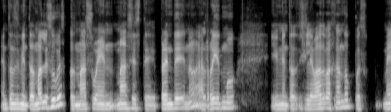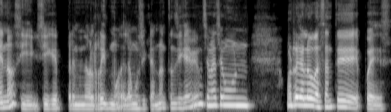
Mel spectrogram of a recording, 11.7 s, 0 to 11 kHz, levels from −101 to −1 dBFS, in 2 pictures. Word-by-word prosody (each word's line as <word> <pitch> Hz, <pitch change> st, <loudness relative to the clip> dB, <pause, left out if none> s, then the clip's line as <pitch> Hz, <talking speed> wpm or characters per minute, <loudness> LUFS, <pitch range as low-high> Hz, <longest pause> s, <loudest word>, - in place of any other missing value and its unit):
Entonces, 130 Hz, +1 st, 0 dB
mientras 120 Hz, -1 st, +3 dB
más 145 Hz, +3 st, +4 dB
le 155 Hz, -, +1 dB
subes, 215 Hz, +9 st, +3 dB
pues, 115 Hz, -, -2 dB
más 120 Hz, +1 st, +1 dB
suen 130 Hz, -1 st, 0 dB
más, 130 Hz, 0 st, 0 dB
este, 120 Hz, -4 st, -5 dB
prende, 130 Hz, +2 st, +2 dB
¿no?, -, -, -3 dB
al 115 Hz, -, -3 dB
ritmo. 150 Hz, +4 st, -1 dB, 0.5 s
Y -, -, -4 dB
mientras 115 Hz, -1 st, -2 dB
si 125 Hz, -, -7 dB
le 120 Hz, -, +1 dB
vas 130 Hz, +3 st, +2 dB
bajando, 150 Hz, +6 st, -2 dB
pues, 115 Hz, -8 st, -9 dB, 0.2 s
menos, 165 Hz, -, -1 dB
y 115 Hz, -3 st, -4 dB
sigue 125 Hz, +1 st, -3 dB
prendiendo 115 Hz, -2 st, -3 dB
el 115 Hz, -, -1 dB
ritmo 130 Hz, 0 st, -2 dB
de -, -, -4 dB
la 115 Hz, -, -3 dB
música, 120 Hz, -2 st, -5 dB
¿no? 130 Hz, +4 st, -2 dB
Entonces 140 Hz, -2 st, -7 dB
dije: 160 Hz, +4 st, -3 dB
"Mm, 260 Hz, -, +2 dB
se 230 Hz, -, -2 dB
me 220 Hz, -, +3 dB
hace 225 Hz, +1 st, 0 dB
un 220 Hz, -1 st, +3 dB, 0.5 s
un 215 Hz, -, +1 dB
regalo 220 Hz, -2 st, +7 dB
bastante, 175 Hz, -2 st, +1 dB
pues, 115 Hz, -2 st, -3 dB
135 Hz, 215 wpm, -23 LUFS, 120-175 Hz, 0.5 s, regalo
